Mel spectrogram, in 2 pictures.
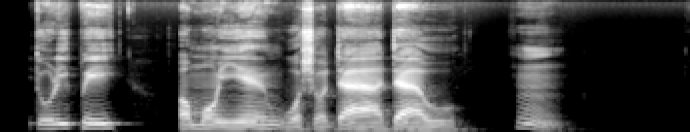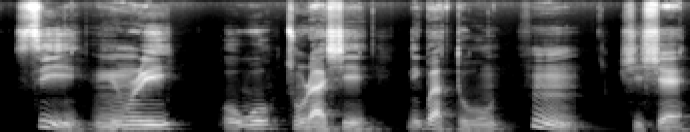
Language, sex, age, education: Yoruba, male, 30-45, tertiary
